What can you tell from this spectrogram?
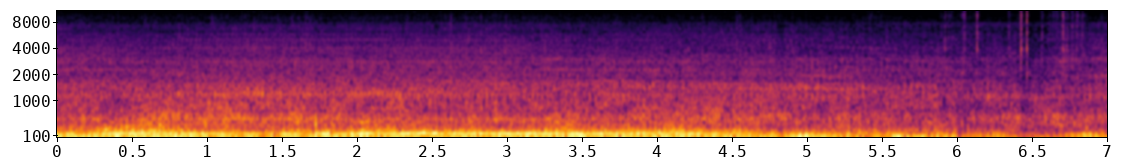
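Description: Motorcycle engine running as it rides along at steady speed, a low steady hum that eases off near the end.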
